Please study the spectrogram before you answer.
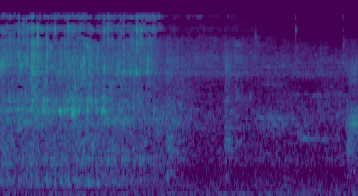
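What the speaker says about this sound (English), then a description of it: "fill up the bucket, not all the way" Water running steadily into a bucket to soak tiger nuts, a soft continuous splashing pour that eases slightly toward the end, fairly quiet and heard alone.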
